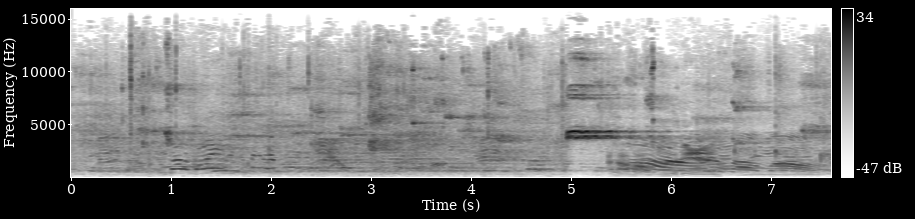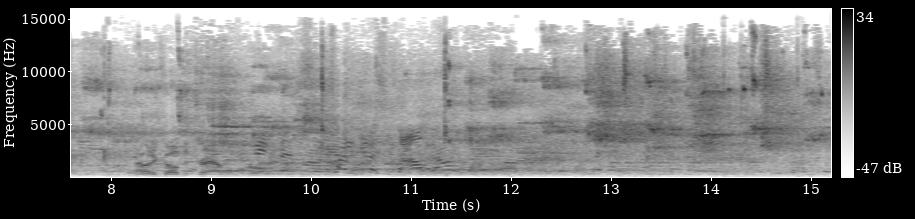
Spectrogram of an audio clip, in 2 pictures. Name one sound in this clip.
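A crowd of spectators talks and cheers nearby in an echoing hall.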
